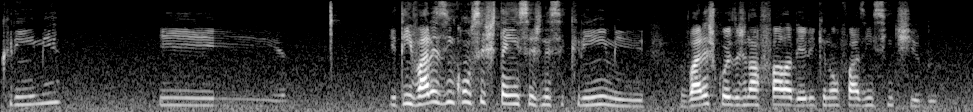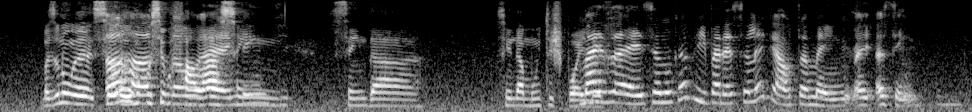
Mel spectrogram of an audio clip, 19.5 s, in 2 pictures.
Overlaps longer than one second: present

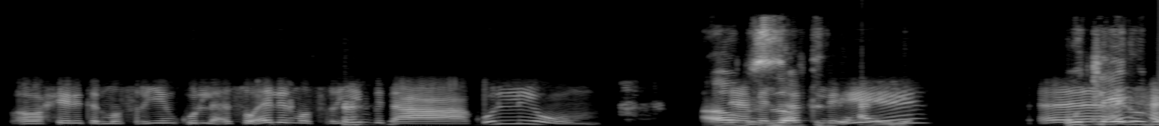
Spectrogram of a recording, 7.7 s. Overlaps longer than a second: present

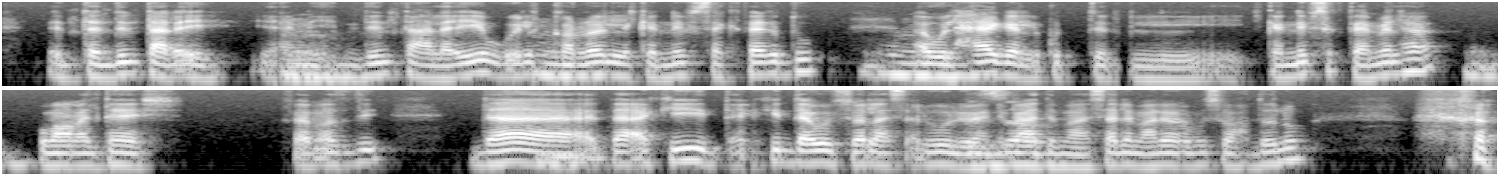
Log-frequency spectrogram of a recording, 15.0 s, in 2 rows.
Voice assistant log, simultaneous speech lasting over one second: none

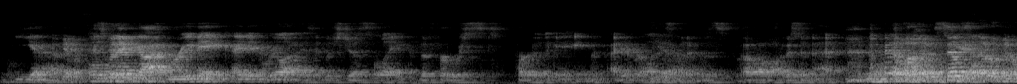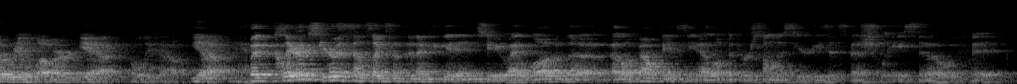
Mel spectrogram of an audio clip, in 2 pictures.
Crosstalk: present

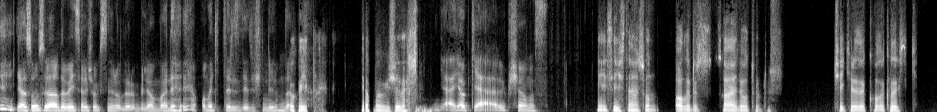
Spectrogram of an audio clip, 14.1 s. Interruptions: none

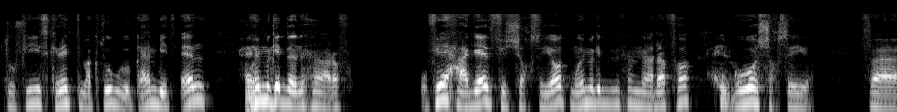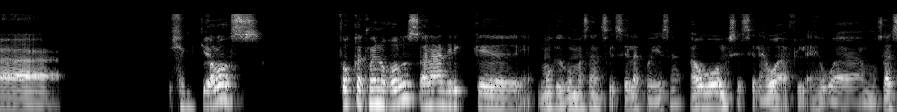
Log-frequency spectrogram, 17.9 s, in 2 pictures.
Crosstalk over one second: none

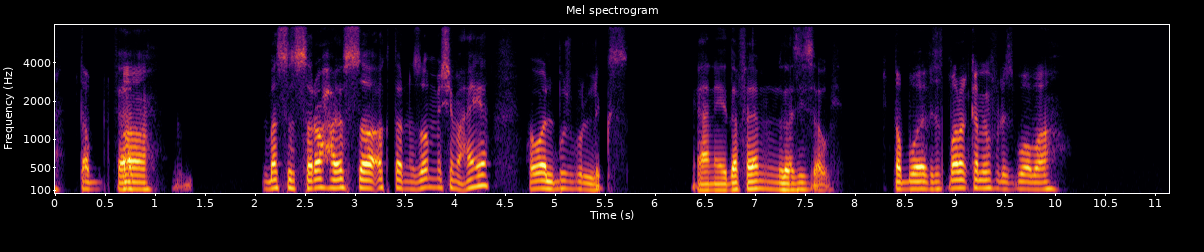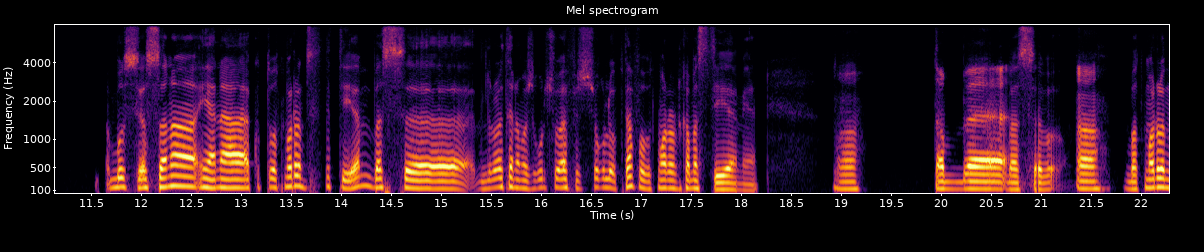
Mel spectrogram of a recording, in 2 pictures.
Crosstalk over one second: none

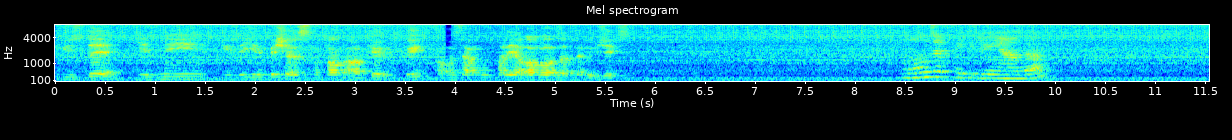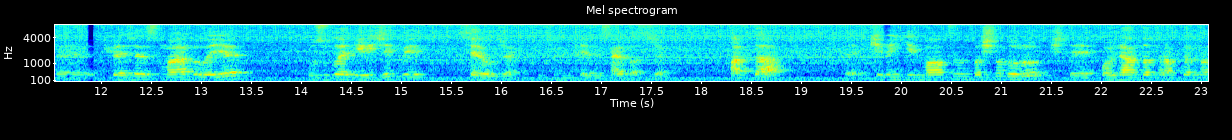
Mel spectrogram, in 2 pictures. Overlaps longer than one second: none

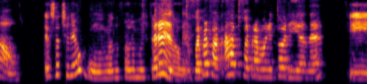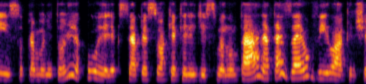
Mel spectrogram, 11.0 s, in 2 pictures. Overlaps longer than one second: none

